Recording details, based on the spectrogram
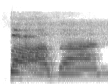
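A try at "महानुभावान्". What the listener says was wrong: No, it's not the loud noise. It is coming of bha. Pressure. From the bottom of your belly button. See, even if you say ba loudly, it's going to sound ba only. Ba will come from top.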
